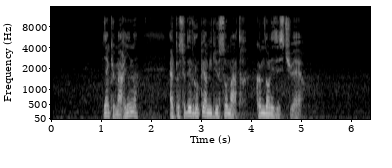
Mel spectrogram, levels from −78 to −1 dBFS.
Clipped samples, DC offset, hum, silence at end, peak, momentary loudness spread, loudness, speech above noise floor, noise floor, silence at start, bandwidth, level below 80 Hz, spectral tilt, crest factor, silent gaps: under 0.1%; under 0.1%; none; 1.3 s; -12 dBFS; 11 LU; -30 LUFS; 34 dB; -63 dBFS; 1.05 s; 11.5 kHz; -52 dBFS; -5 dB/octave; 20 dB; none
